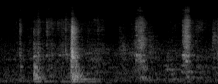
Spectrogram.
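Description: PVC sewer pipe and fitting handled by hand: four short rubbing, scraping strokes of plastic, the loudest about two-thirds of a second in.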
